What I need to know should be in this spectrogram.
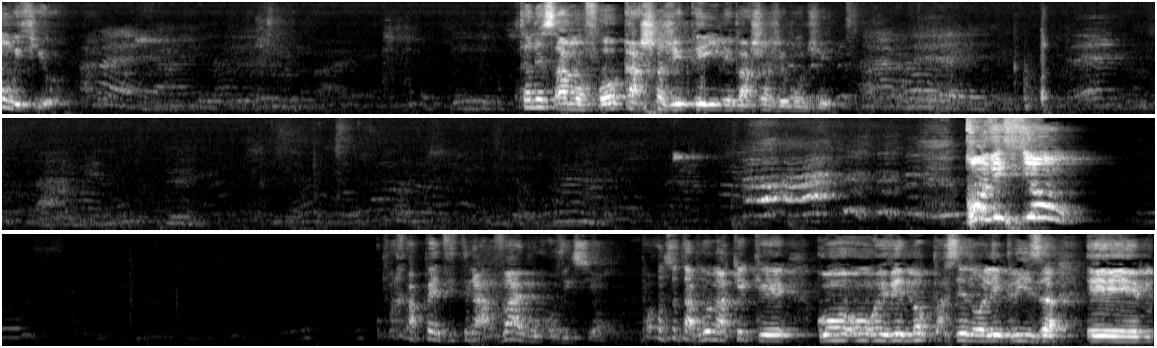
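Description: A man preaches loudly over a loudspeaker in an echoing hall.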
